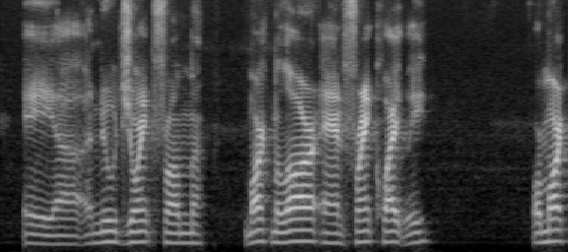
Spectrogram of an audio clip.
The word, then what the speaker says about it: Millar: new joint from Mark Millar and Frank Quitely, or Mark Miller, sorry. We've got Is it not Millar? No, It's it is Mark yeah, Millar.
